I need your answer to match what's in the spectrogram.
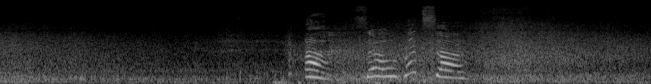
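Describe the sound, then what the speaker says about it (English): Ocean waves breaking on a beach at sunrise, a steady wash of surf and wind noise throughout, with a few short bird-like calls rising over it midway and a single spoken word at the start. "let's take a last minute here and enjoy the sound of the waves, and this beautiful view"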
